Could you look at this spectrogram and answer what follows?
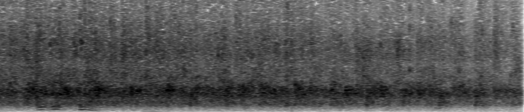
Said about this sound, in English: This is an odd thing to do, to applaud a question, isn't it, when you think about it, really? It's like, if you did that individually, people would think you were insane.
